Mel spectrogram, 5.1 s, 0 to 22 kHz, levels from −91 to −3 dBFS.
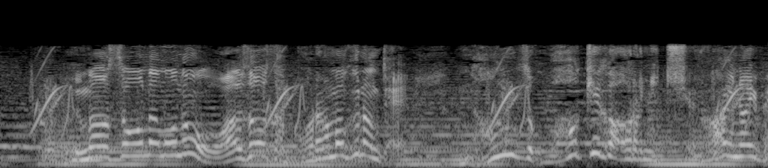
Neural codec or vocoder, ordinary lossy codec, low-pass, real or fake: none; none; 7.2 kHz; real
